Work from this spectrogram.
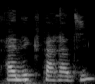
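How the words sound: The surname is said with a French pronunciation. The speaker calls it right. "in French"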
